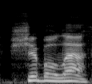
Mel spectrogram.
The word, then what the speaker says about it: shibboleth: pronounce the word and if they mispronounced it by an s rather than a sh sound then it it would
